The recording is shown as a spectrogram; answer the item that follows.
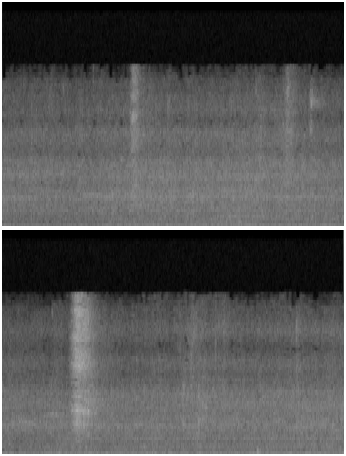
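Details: Low rumbling broadband noise, like traffic or a running engine, continues throughout with a few faint brief scrapes and no animal call.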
